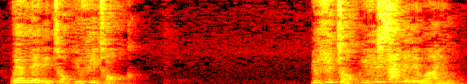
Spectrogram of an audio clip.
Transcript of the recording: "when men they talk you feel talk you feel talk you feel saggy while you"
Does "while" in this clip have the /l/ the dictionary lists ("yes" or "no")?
no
